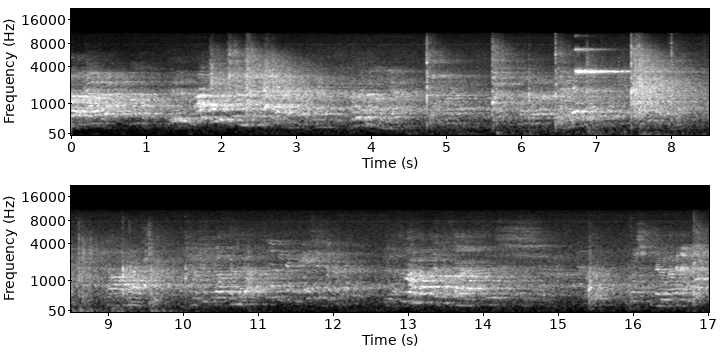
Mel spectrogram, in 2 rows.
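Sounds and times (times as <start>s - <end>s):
racket hitting shuttlecock: 4.7s - 10.2s
high squeak: 6.7s - 7.5s.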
